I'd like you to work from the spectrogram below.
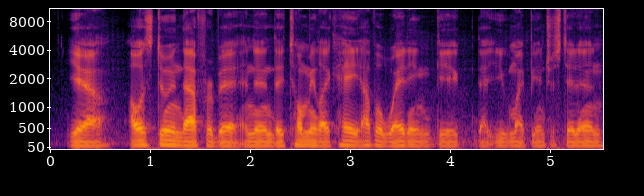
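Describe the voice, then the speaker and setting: With a slight non-native accent, a man speaks very fast in a flat monotone at a very deep, low pitch. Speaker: videographer. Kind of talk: casual podcast interview.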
